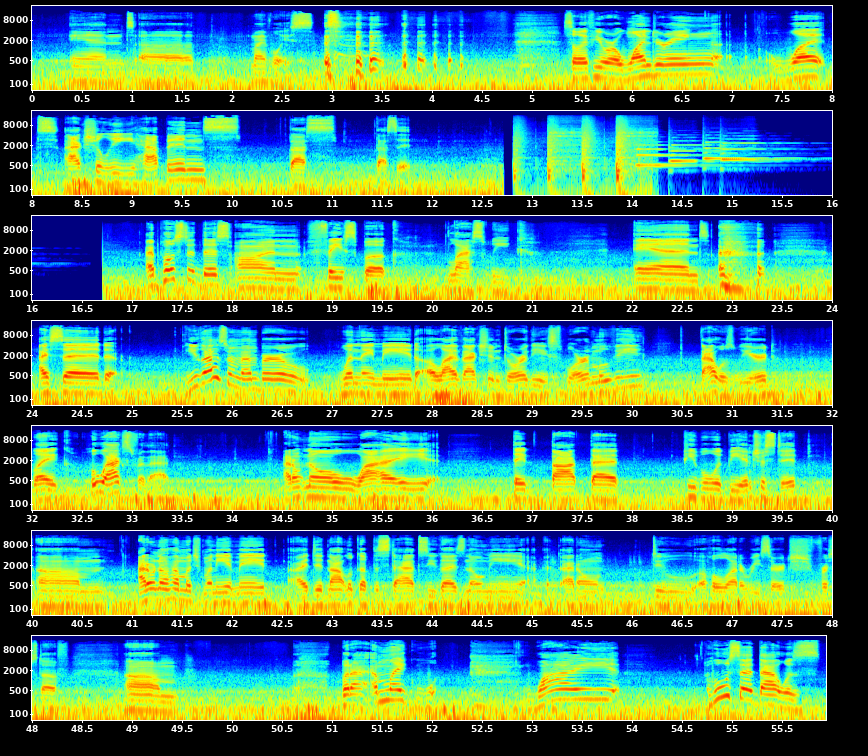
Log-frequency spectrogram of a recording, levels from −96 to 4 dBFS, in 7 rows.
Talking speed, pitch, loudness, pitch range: 105 wpm, 130 Hz, -20 LUFS, 110-160 Hz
